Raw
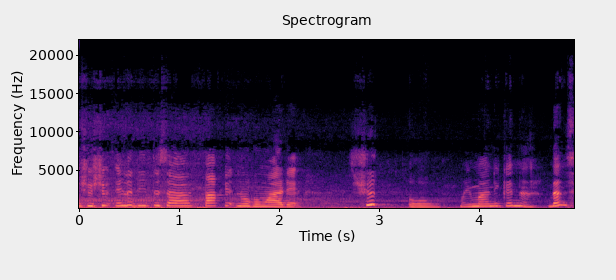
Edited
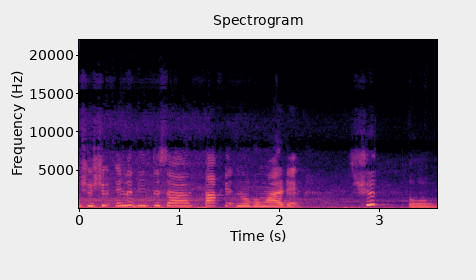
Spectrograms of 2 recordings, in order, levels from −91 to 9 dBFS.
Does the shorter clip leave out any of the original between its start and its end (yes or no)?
no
